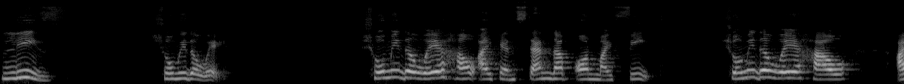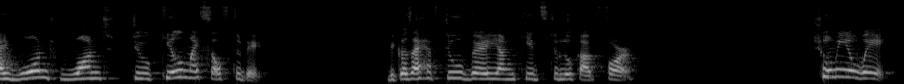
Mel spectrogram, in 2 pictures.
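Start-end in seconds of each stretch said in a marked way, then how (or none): none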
